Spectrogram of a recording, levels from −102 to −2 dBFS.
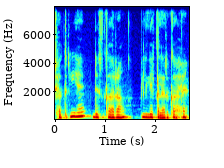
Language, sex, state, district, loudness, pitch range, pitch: Hindi, female, Madhya Pradesh, Bhopal, -12 LUFS, 195-220 Hz, 205 Hz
